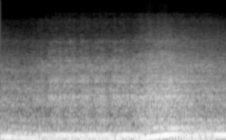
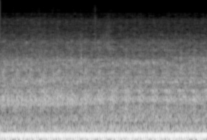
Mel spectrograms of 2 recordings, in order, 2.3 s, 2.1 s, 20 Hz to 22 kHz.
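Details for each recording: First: 7.3 Powerstroke swap engine first running, stock bypass mode without correct tune: two quick throttle blips, revs climbing cleanly and returning straight to a smooth even idle; engine responds well. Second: 7.3 Powerstroke diesel engine swap, first run with no boost or exhaust leaks: steady, even diesel clatter idling around 900 rpm, a bit high; switching to quiet idle mode lowers rpm and noise.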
